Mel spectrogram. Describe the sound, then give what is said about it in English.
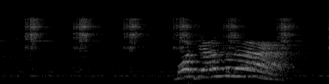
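Clanking steel plates from a knife sharpener announcing his arrival in the street, struck in a steady series of bright metallic bursts about half a second apart, with a drawn-out voiced cry rising and falling over the latter half. “One that does live on is the knife sharpener's cry and the clanking steel plates that the sharpeners use to announce their arrival.”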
